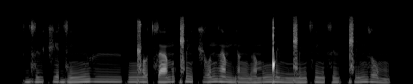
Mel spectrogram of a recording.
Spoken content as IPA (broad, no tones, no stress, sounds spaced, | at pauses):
d͡z ɨː t͡ʃ e d͡z ĩː v ʉː | ŋ͡ǁ o t͡s a m ǁ ĩ t͡ʃ o n z ã m j ɐ̃ ŋ ɡ ɐ̃ m ŋ͡ǃ ĩ m ŋ͡ǁ ĩ t͡s ĩː s ɨː ǁ i n z o m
